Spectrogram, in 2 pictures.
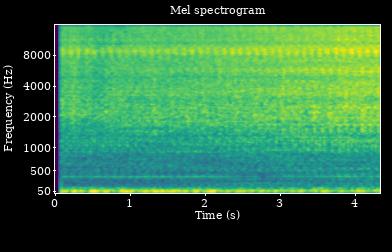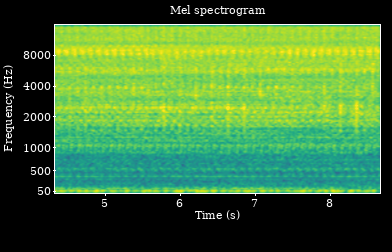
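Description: Uneven knocking runs over the idle and into the revs, tapping faster as speed climbs; a knock from one cylinder, cause not yet found.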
